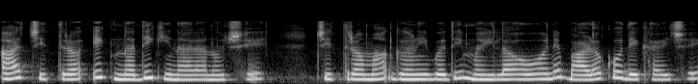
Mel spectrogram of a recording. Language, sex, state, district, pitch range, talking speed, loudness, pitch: Gujarati, female, Gujarat, Valsad, 230-260 Hz, 120 wpm, -13 LUFS, 235 Hz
